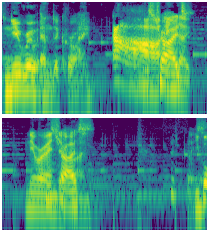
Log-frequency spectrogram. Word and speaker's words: neuroendocrine: know what we'll give it to you it's neuroendocrine ah neuro endocine you got all the right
